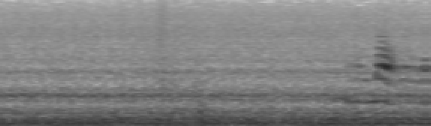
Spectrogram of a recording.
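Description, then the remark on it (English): A house cat named Chloe lets out one short, high meow near the end, rising above a steady low rumbling hum like an idling engine that fills the background. “Chloe's uh, the house cat here, along with Taz.”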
